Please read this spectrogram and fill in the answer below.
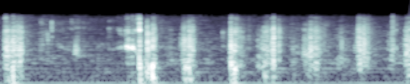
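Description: Faint, irregular crunching noises close to the microphone, about three a second.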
